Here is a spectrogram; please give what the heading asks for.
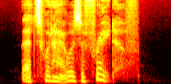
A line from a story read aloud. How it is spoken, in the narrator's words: he half-whispered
